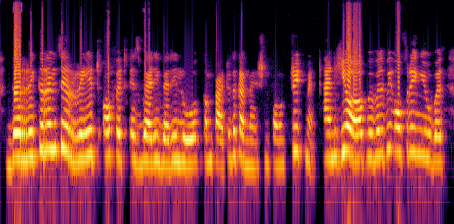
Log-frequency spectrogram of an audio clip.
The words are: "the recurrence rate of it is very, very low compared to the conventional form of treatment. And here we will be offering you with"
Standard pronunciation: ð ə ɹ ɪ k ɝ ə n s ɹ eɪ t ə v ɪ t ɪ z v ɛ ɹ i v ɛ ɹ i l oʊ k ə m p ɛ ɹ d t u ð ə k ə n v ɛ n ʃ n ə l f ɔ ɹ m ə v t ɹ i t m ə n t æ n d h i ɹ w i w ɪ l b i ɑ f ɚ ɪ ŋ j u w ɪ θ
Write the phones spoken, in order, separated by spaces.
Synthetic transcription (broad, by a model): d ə ɹ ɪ k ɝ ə n s ɹ eɪ t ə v ɪ t ɪ z v ɛ ɹ i v ɛ ɹ i l oʊ k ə m p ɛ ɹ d t u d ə k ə n v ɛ n ʃ ə n f ɔ ɹ m ə v t ɹ i t m ə n t æ n d h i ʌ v i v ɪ l b i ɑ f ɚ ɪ ŋ j u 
